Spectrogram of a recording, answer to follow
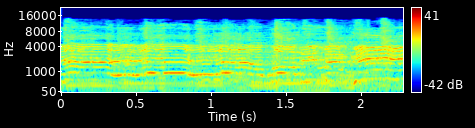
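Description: A woman singing loudly through a microphone in held, wavering notes, accompanied by two guitars, one of them acoustic, playing sustained chords.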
